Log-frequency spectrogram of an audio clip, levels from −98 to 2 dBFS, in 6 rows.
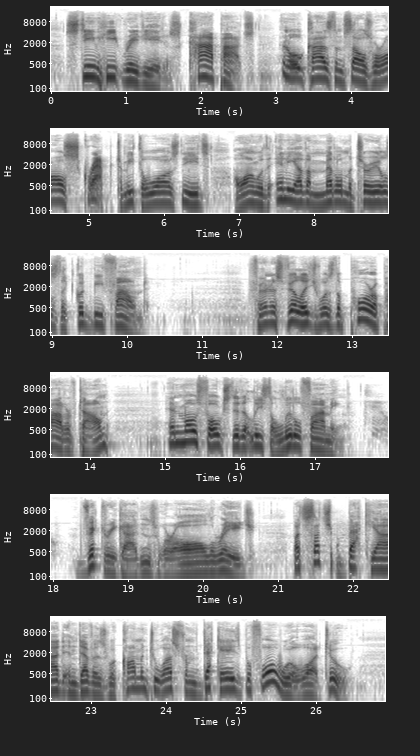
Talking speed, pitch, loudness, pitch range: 145 wpm, 165 Hz, -25 LUFS, 140-180 Hz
